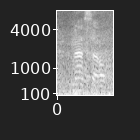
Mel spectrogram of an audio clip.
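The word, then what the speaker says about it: Nassau: Nasau.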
